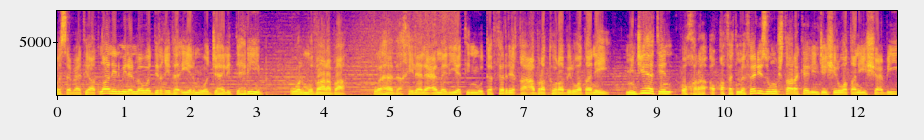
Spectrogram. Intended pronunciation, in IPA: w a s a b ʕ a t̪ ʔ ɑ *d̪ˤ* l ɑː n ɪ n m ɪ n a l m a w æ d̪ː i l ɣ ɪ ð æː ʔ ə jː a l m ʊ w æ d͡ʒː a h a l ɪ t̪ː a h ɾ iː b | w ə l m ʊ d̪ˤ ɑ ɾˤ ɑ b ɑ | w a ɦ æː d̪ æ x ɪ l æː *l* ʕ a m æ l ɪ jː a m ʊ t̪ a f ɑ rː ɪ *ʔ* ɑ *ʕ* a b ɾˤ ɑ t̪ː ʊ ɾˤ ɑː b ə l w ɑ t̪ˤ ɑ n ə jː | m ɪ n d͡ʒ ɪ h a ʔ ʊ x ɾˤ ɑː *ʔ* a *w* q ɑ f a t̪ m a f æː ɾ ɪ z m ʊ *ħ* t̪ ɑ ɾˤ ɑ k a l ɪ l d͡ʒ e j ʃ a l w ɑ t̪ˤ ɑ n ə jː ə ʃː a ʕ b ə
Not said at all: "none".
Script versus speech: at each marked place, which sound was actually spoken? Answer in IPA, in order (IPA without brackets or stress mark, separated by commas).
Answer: t̪ˤ, l, q, ʕ, ʔ, w, ʃ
